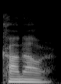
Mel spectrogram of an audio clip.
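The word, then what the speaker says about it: Conchobar: Connor properly spelled Conabar and pronounced Kauor king of Olter.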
